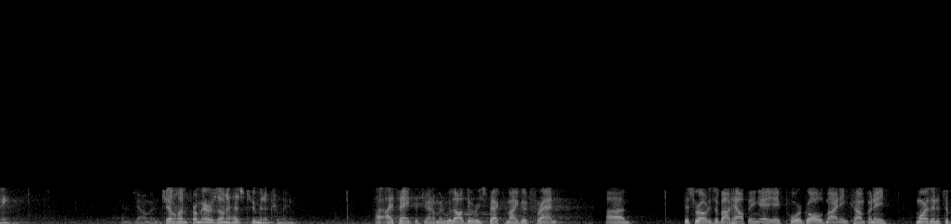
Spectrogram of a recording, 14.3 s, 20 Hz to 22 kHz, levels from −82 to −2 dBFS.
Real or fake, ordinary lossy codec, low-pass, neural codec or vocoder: fake; MP3, 24 kbps; 3.6 kHz; vocoder, 22.05 kHz, 80 mel bands, WaveNeXt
